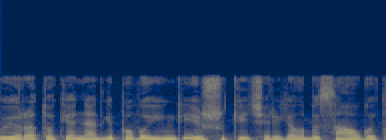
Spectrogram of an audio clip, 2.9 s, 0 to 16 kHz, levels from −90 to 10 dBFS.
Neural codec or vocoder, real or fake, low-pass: none; real; 7.2 kHz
